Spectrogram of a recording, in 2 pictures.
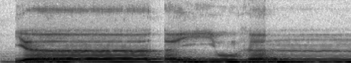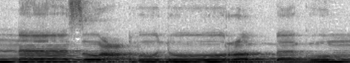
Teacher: Ya panjangnya 5, na 2, tu 2.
